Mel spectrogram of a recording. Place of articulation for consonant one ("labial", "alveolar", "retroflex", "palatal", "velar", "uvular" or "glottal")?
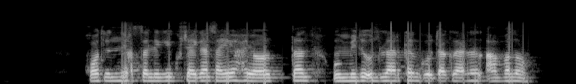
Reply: uvular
